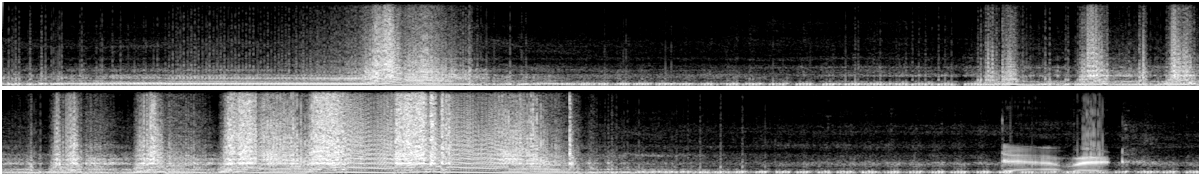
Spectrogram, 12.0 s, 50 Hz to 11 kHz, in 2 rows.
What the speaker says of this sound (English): We're testing a Z900 here with SE Project full system exhaust.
